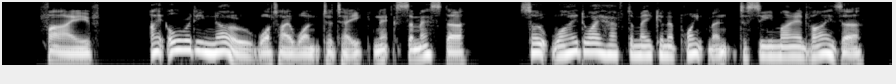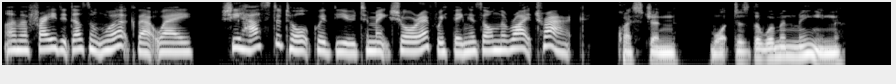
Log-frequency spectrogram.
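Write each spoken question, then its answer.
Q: what does the woman mean?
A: He still has to meet his advisor to check his plan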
